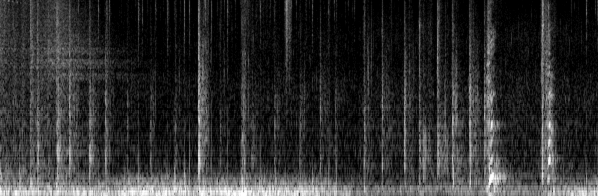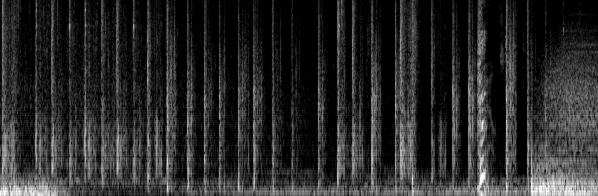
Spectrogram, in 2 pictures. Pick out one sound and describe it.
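Footsteps fall steadily on stone.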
